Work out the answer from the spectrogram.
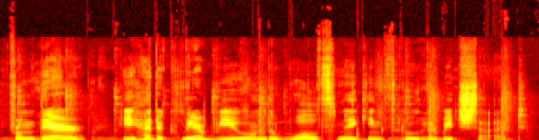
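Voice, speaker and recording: A woman from Finland reading a scripted documentary narration as a reporter, calm and measured. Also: on the low side, faint music behind.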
